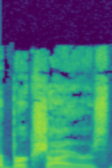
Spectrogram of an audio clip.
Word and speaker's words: Berkshire: There's there are Berkshires. There's yeah, there aren't. Well, you're from Massachusetts. – Yeah. – How do you say it? – Berkshire.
